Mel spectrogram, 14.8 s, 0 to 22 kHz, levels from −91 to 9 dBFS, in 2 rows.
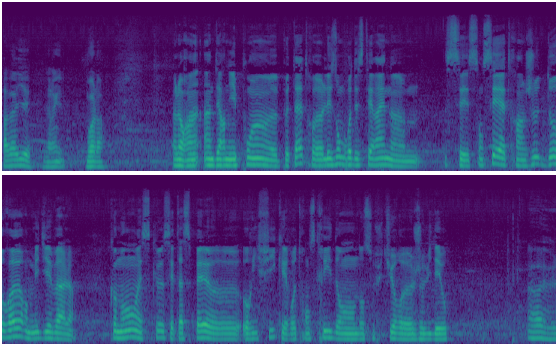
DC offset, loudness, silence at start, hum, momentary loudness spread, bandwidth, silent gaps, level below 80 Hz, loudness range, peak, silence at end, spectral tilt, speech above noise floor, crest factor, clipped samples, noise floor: under 0.1%; -33 LUFS; 0 s; none; 11 LU; 16 kHz; none; -66 dBFS; 3 LU; -14 dBFS; 0 s; -6 dB/octave; 23 dB; 20 dB; under 0.1%; -56 dBFS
